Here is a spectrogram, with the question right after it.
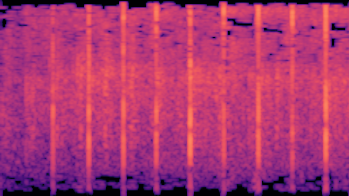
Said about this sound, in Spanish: Un aplauso.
